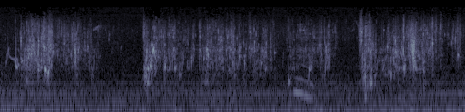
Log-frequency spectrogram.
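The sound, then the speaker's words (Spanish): Water is poured from a bowl over a woman bathing in a tub of hot water. Three splashing gushes, separated by quieter trickling and dripping, sound alone without voices. “echa agua sobre su madre con un cuenco”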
